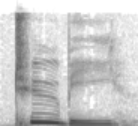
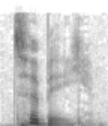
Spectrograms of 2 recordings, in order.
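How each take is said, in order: First: The t in 'to' is fully pronounced. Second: The t in 'to' is softened and weak. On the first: The speaker is being very formal. "if I'm being very formal, I could say" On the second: The speaker is talking casually in conversation. "probably in conversation I would say"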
